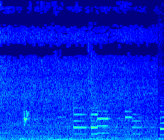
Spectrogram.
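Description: City street traffic: a steady low rumble of passing cars, with faint background music over it.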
